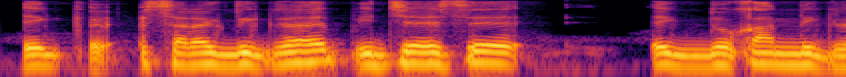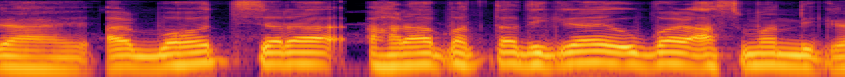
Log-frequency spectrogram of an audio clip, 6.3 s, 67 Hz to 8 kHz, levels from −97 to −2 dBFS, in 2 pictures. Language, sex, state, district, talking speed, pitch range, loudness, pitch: Hindi, male, Uttar Pradesh, Hamirpur, 235 wpm, 135-155 Hz, -17 LUFS, 145 Hz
